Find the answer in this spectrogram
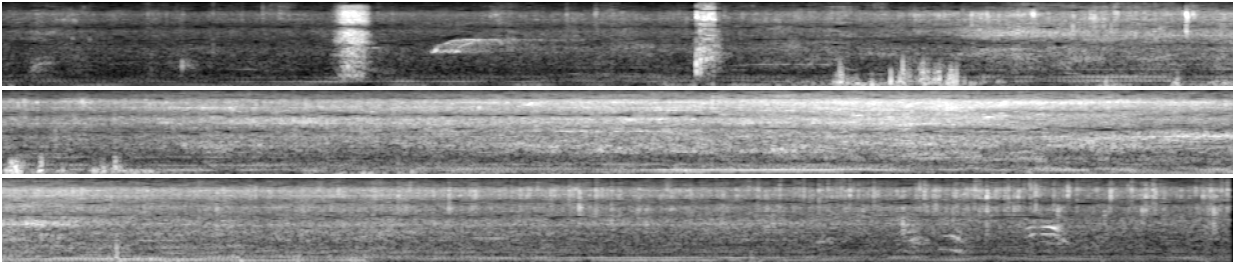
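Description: A small motor vehicle's engine running with tyres hissing through slush on a wet street, growing louder to a peak in the middle and then fading; a few clicks and knocks come near the start.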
